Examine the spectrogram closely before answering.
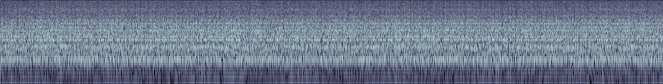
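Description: A metal shaft spins in a machine with a steady, loud mechanical hum and whine.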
